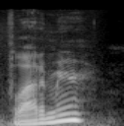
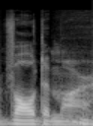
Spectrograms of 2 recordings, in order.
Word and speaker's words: Valdimar: Vladimir? – Nope. I thought it was, but it's spelled V-A-L-D-I-M-A-R. Valdemar. – Valdemar.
